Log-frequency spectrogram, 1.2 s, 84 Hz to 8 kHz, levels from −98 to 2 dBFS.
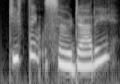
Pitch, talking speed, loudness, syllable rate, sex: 280 Hz, 250 wpm, -17 LUFS, 6.2 syllables/s, female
